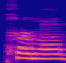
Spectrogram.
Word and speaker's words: PERMA: So it's pronounced PERMA, but it is an abbreviation for positive emotions, engagement, relationship, meaning, and accomplishment.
